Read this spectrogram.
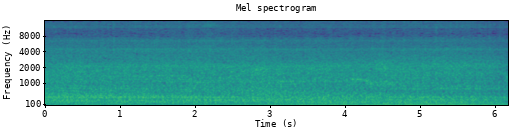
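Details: Daihatsu Zebra Espass, carburetted engine idling with aftermarket (KW) electric fuel pump nearly 2 years old, wired to coil resistor without relay: steady, even idle, smooth low hum, no knocks, misses or whine; pump somewhat loud but healthy.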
